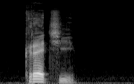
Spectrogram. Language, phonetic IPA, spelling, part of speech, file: Polish, [ˈkrɛt͡ɕi], kreci, adjective, Pl-kreci.ogg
